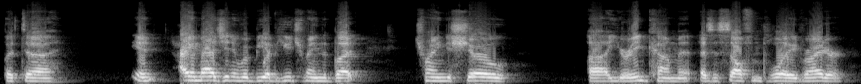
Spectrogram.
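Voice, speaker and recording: A man's voice: fairly high pitch, flat delivery, a little slow, creaky, darkish tone. A man chatting informally as a co-host on a podcast. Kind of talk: casual podcast chat.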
